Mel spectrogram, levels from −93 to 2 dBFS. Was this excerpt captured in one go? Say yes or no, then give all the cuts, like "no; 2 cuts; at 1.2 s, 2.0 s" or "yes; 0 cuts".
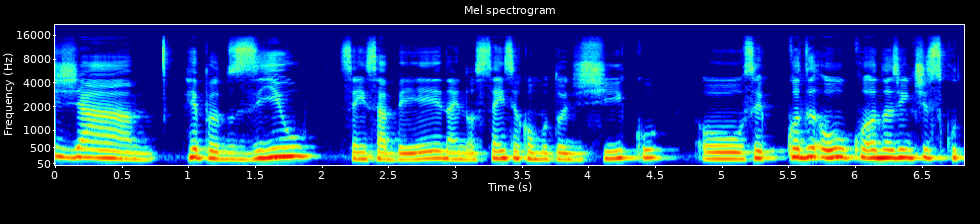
no; 2 cuts; at 2.0 s, 4.7 s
